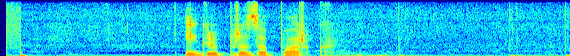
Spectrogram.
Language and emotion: Russian, neutral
